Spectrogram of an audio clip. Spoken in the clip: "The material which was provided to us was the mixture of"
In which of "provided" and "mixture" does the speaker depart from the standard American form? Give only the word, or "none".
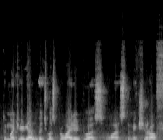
mixture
